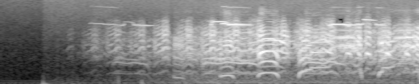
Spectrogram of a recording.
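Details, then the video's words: Adult Lesser black-backed gull with chicks gives loud, harsh 'kow' alarm calls, about two per second, each a nasal arched note with a rich, raucous timbre, while other gulls call behind. "Lesser Black-Backed Gull. 'Kow' Alarm Calls From Adult With Chicks Alarming"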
